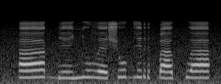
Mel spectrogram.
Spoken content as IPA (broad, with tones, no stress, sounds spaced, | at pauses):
aː˨˦ ɡ͡b eː˨ ɲ ʊ˦ v ɛ˨ ʃ o˦ ɡ e˦ r ɓ a˨˦ kʷ a˦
